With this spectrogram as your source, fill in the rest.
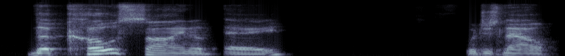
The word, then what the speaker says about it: cos: cosine it's even though it's written cos you pronounce it cosine of theta is going to be adjacent over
